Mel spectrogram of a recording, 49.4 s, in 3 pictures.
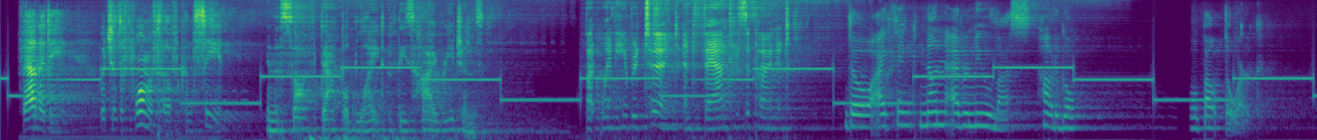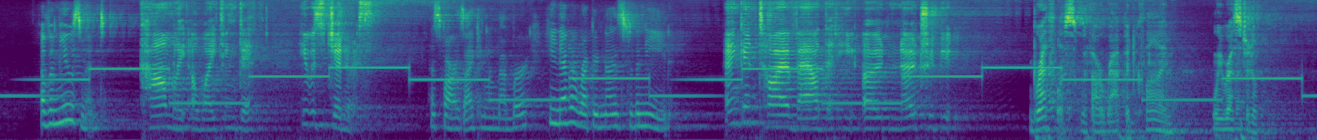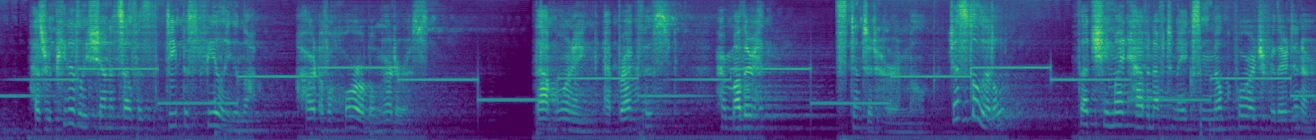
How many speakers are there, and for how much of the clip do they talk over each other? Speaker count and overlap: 4, no overlap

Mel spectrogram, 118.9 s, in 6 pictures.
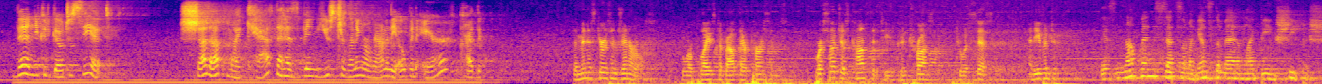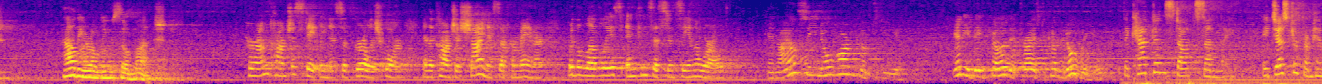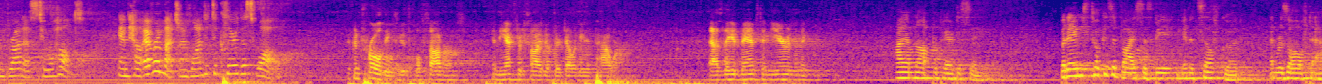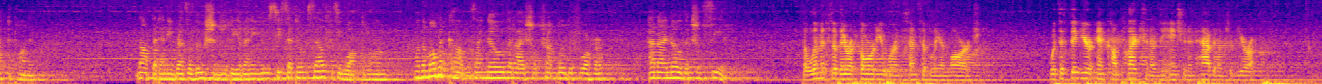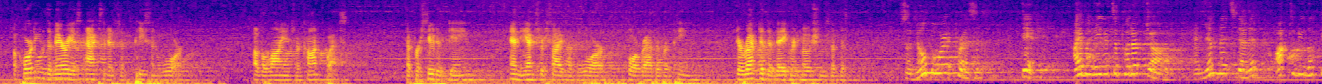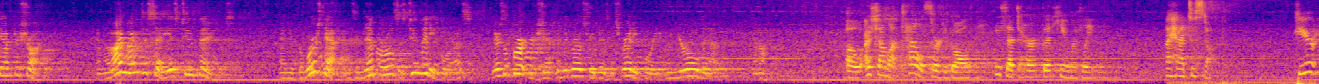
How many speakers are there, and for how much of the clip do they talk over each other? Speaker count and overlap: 6, no overlap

